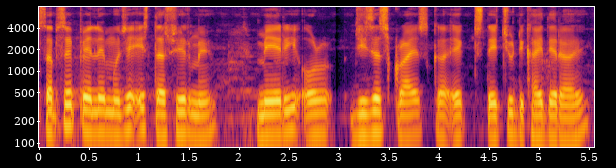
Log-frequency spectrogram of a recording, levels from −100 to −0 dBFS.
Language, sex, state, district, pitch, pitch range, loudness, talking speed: Hindi, male, Arunachal Pradesh, Papum Pare, 130 Hz, 125-140 Hz, -15 LUFS, 185 wpm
